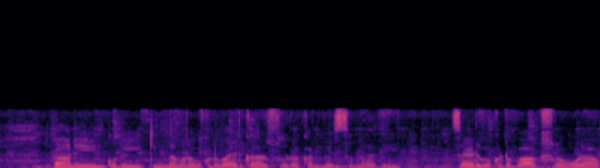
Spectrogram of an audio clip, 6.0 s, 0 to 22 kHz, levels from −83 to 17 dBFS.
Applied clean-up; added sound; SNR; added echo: none; none; none; none.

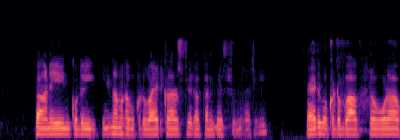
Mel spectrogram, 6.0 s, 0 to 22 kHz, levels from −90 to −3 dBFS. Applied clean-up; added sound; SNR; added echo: neural mask model DeepFilterNet 3.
